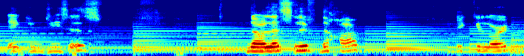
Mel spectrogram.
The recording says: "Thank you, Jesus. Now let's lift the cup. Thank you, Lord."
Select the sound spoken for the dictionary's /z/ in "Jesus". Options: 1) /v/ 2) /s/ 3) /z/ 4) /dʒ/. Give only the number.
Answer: 2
